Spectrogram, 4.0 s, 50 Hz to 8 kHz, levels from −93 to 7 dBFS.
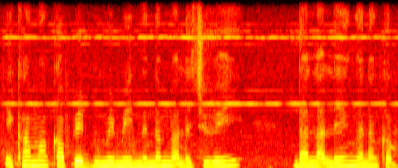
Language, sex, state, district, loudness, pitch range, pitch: Wancho, female, Arunachal Pradesh, Longding, -15 LUFS, 195-210 Hz, 200 Hz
